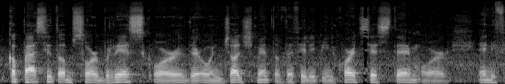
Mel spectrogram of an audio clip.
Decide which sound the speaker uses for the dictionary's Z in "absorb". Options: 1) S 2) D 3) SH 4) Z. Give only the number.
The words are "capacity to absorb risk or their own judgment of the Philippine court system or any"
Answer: 1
